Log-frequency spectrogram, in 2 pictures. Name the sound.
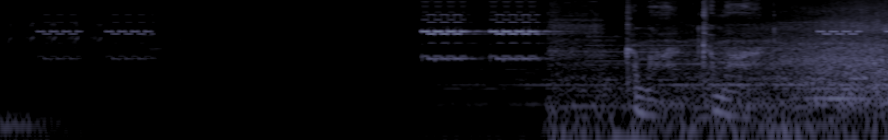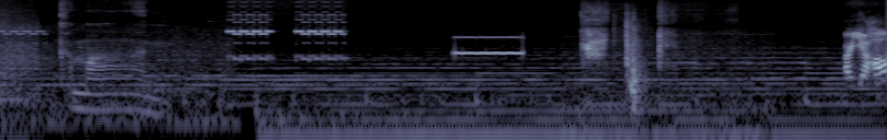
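telephone ringing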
